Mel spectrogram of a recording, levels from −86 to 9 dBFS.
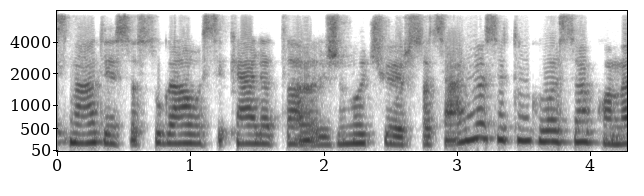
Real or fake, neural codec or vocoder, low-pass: fake; vocoder, 24 kHz, 100 mel bands, Vocos; 7.2 kHz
